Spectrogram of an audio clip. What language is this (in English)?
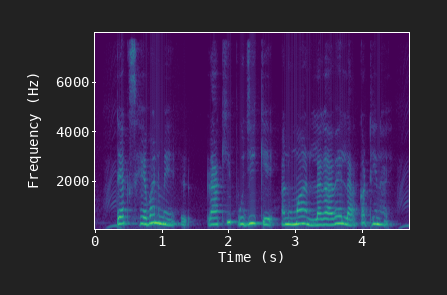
Magahi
